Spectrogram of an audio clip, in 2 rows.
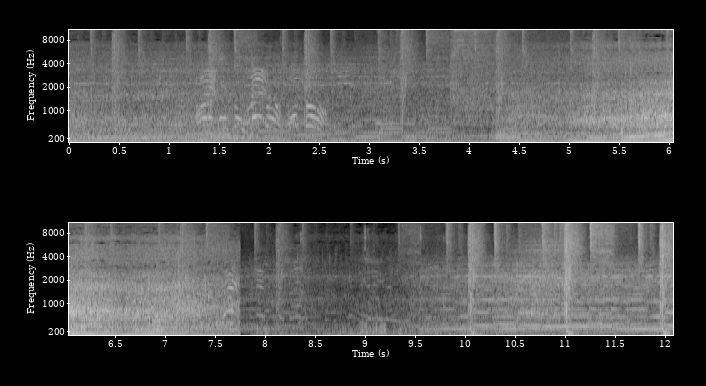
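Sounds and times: off-road engine revving: 0.0s - 11.4s.

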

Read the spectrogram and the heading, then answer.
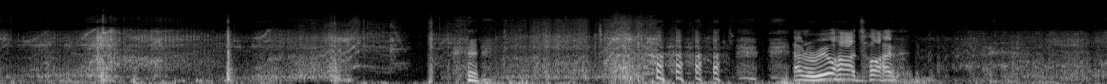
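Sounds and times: man laughing: 4.5s - 5.1s, 6.3s - 8.0s.

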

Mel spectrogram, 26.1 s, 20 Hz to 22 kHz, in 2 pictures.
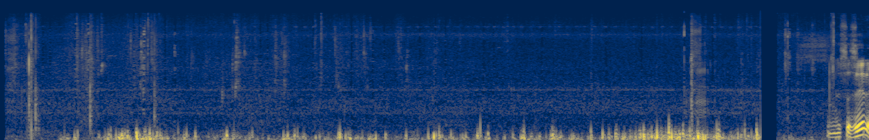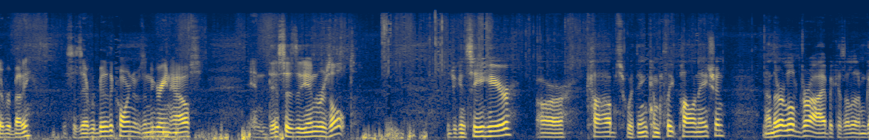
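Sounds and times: light rustling: 16.7s - 23.4s.

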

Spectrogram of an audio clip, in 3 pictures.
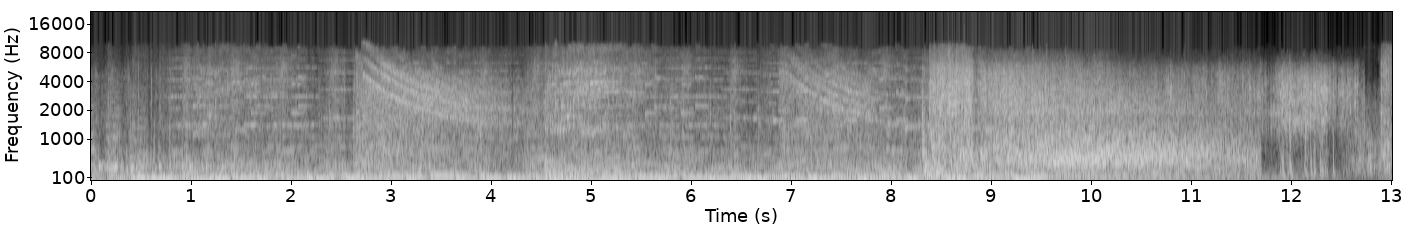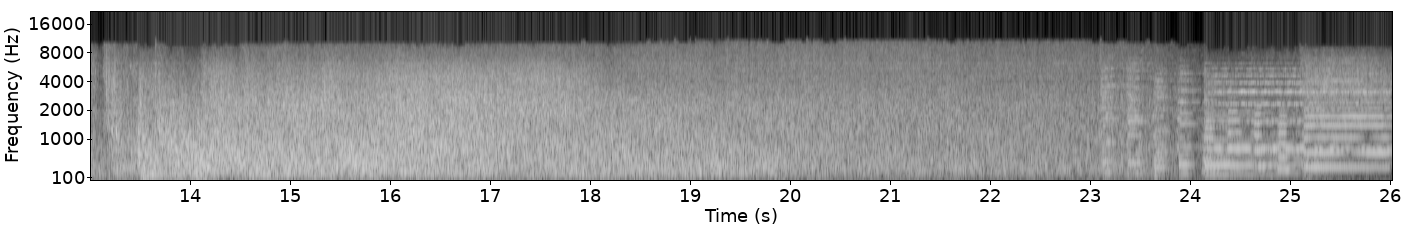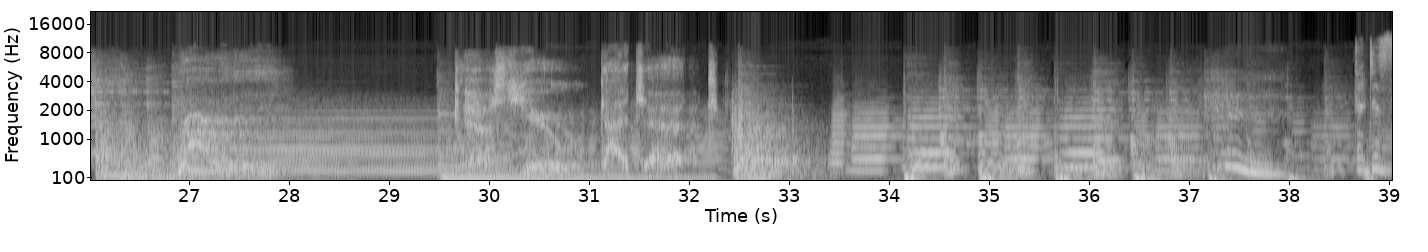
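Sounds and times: music: 0.0s - 8.9s, 23.1s - 39.0s
cartoon explosion blasts: 2.6s - 5.6s, 7.4s - 22.6s
rushing bursting water: 12.9s - 24.8s.

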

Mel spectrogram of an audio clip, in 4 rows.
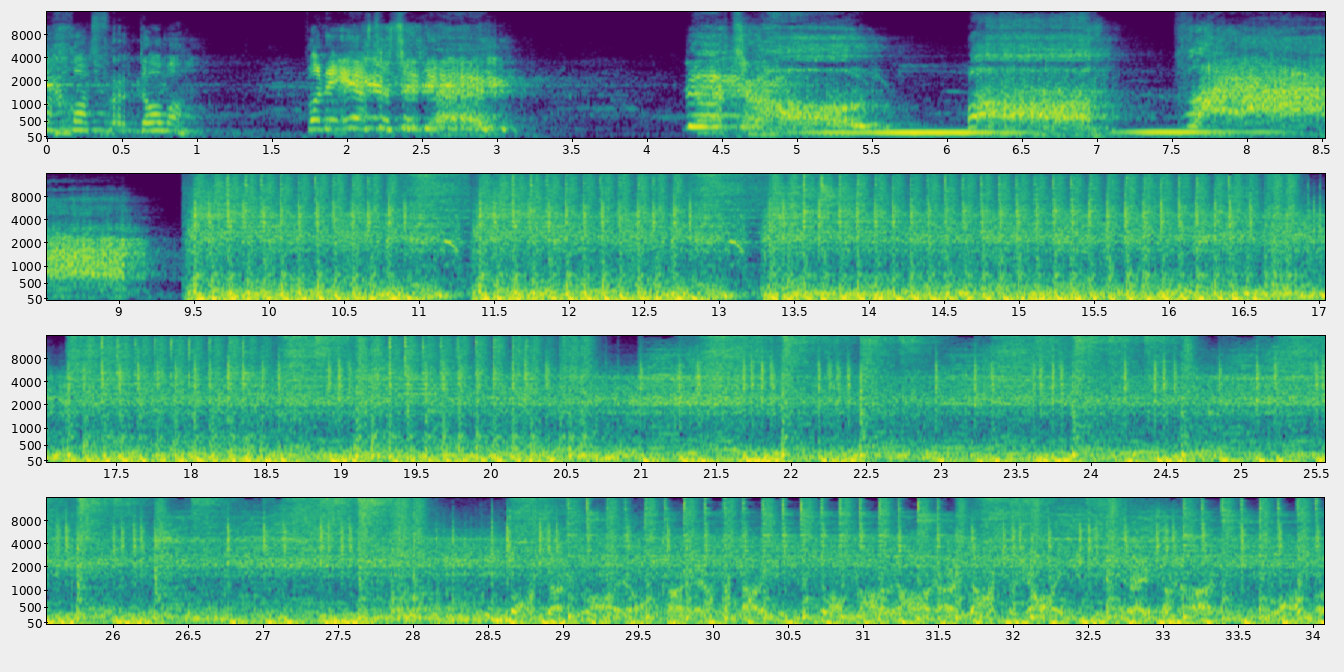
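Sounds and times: distorted held guitar notes: 5.2s - 8.4s, 9.4s - 34.0s
heavy metal band playing: 9.4s - 34.0s.

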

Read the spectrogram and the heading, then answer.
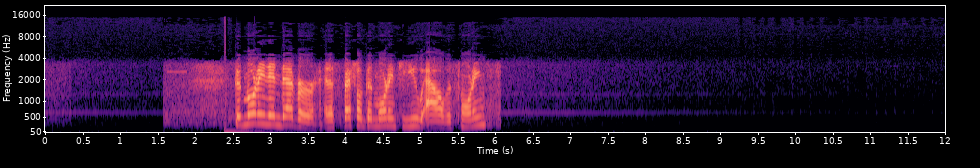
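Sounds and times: faint steady hum: 0.0s - 12.0s
short high beep: 1.6s - 2.0s.

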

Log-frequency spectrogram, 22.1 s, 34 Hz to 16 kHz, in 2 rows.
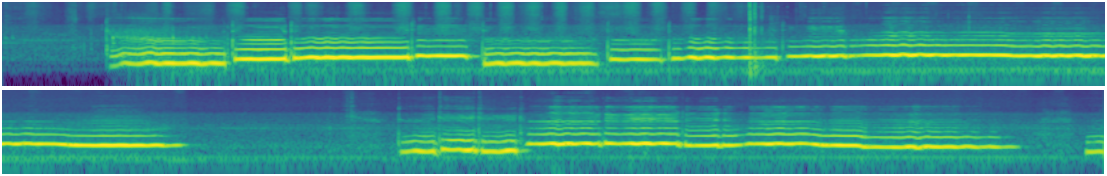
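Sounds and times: woman humming a slow tune: 1.1s - 13.0s, 15.0s - 21.3s.

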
